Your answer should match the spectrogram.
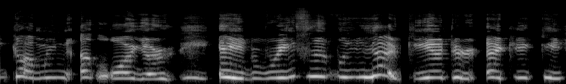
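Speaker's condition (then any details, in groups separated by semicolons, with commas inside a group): Physical speech impairment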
